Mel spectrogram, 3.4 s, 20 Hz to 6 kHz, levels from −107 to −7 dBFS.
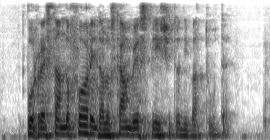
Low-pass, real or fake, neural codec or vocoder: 5.4 kHz; fake; codec, 16 kHz, 8 kbps, FreqCodec, larger model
